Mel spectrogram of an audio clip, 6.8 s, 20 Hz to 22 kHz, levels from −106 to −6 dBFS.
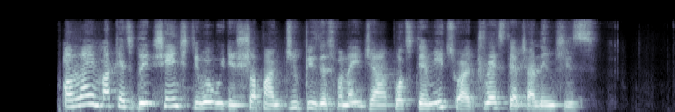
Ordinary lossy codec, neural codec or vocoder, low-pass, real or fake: none; codec, 44.1 kHz, 2.6 kbps, DAC; 9.9 kHz; fake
